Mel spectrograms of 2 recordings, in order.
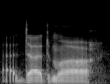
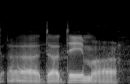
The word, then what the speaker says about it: d'Adhémar: I had mispronounced this first because the first thing I was reading from didn't have an accent over the E, so I was saying Dadmar. It's Dadema. It has been suggested by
